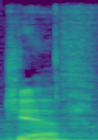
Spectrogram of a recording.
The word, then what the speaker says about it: GIF: happy acident he says I say Jeff because that's how the Creator pronounced it but my rebuttal to that is it stands for graphics interface format and graphics has a hard G so why should it not be gift I don't know you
